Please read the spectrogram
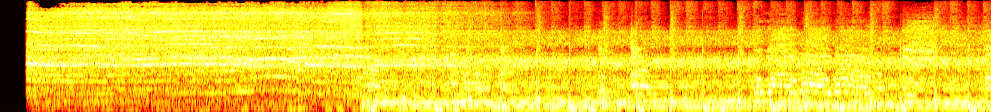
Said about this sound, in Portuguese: serra de elétrica de madeira, serra circular que fica na mesa, que você passa assim.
